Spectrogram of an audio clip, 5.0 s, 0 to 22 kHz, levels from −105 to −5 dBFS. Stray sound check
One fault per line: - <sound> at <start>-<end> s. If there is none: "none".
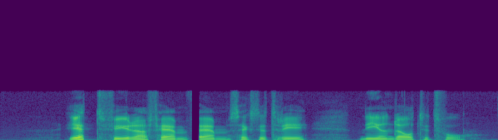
- dropout at 1.9-2.0 s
